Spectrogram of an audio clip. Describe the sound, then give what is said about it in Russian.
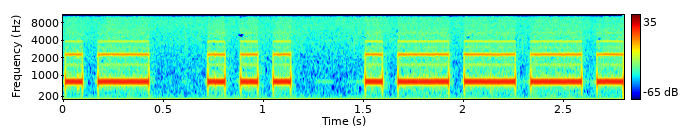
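Morse code sending the signal AS, meaning wait: a steady mid-pitched tone keyed into short dots and longer dashes, with clear gaps between letters and no voices. “AS, AS означает то же самое, ждите.”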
